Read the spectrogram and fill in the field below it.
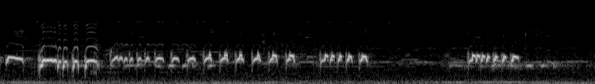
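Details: Lively local zebra dove calling as a lure for other doves. A loud opening stutter leads into a fast run of about fifteen clipped coos, then a shorter run after a pause.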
